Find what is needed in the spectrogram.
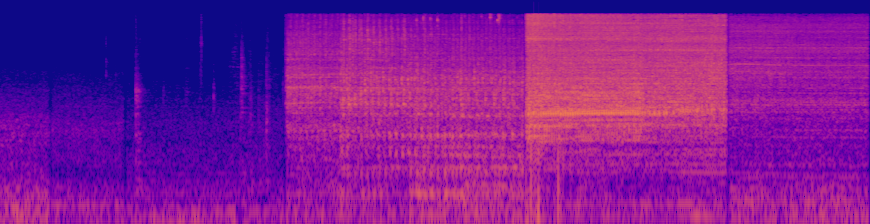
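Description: Electric jigsaw cutting an aluminum trim strip. The saw starts sharply about a third of the way in, runs louder for a couple of seconds near the end as the blade bites, then drops back to a lower level.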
